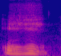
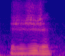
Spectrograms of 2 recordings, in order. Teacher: And the other symbol, ej, would be a zh. So this is the counterpart to sh with some vocal vibrations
